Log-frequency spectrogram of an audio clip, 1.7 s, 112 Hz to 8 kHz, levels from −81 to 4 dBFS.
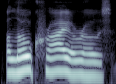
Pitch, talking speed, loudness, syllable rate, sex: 195 Hz, 140 wpm, -15 LUFS, 3.9 syllables/s, female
